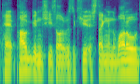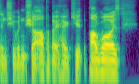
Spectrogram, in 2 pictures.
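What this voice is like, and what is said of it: Scottish brogue. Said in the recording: “you are from Scotland, as your brogue tells us ... I noticed that you talk funny”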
